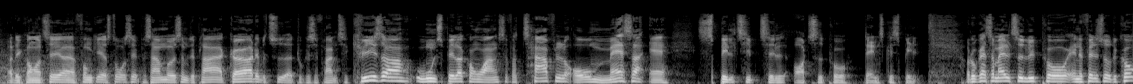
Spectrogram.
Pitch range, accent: 85-145 Hz, native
